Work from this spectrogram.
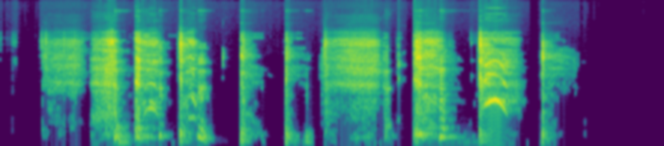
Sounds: Cough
